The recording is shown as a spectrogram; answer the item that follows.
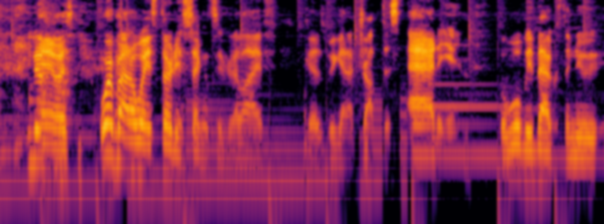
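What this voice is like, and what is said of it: Usual voice. Nothing is said of it.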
